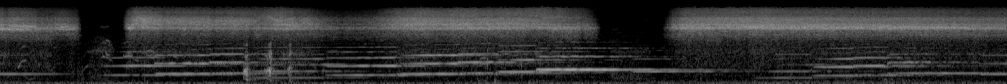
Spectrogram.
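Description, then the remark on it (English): A voice imitates an asp snake with a long, steady hiss, breaking off twice for brief breaths before hissing on. Faint tonal sounds run underneath. “Could you do an impression of an asp?”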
